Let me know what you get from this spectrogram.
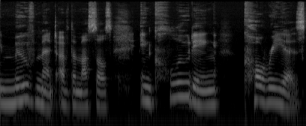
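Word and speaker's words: chorea: of the muscles including korea's now it's not spelled like the country korea it's c-h-o-r-e-a korea's are sudden fast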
